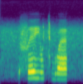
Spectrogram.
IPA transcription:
fejucɡʷɛ

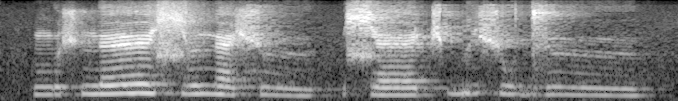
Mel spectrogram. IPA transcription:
ŋɵʃŋɛː ɕɘ n̪æʃʉ | ɕɛːt͡ʃ biʃud͡zʉː

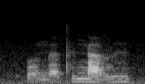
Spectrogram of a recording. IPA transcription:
ʔo˩˧nɐ˩˧tʰɨ˥ŋa˥˧ vɨ˥

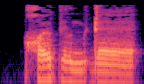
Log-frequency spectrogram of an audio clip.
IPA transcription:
χøpʲəlmʲə ɖɛ

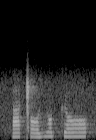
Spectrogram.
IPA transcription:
aǁɔʎɔ kʲɔ

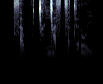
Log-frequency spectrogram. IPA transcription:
sau̯bo ɡ͡ǀə ŋ͡ǀasd͡zadø ɾui̯

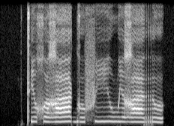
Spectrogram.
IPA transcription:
tʼiχʷɛʁaː ɡʊ fiː wiʁaːrʊ

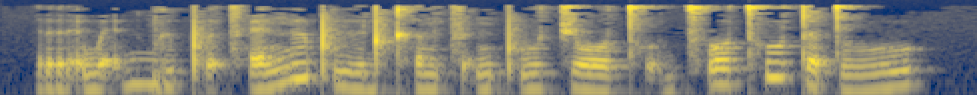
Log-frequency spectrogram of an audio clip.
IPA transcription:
rɛ̰˩wɛ̰˩˧dbɨ˩˧ pʼə̰˩t͡sʼɛ˩˧ŋɨː˥pʼɨː˩d kʰə˩ŋt͡sə̰˩˧ŋpʼu˩˧ t͡ʃoː˩tʰo̰˩d t͡sʼo˧˥tʰu˥tə˩ tuː˩˧

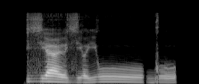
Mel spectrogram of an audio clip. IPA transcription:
zʲæɪ̯zʲə juːɡu

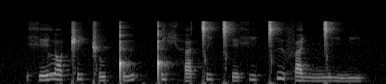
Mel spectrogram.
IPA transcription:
xe˨˥ lɔ˥˩ǁi˥˩ǁu˨˥ ǃɨ˨˥ | ǃɨ˥˩çha˨˩ǀi˥˩ǀʰe˨˩ xi˥˩ ǀʰɨ˥˩fa˨˩ɲ ŋ͡ǀi˨˩ɲi˨˩

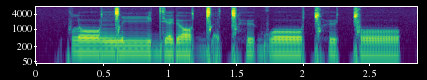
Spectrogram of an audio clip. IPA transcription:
kloːŋ͡ǀiːdʲɛ ɾʲɔɡ͡ǀɛ̰ ǀʰyɡwoːǀʰy ǀo

